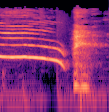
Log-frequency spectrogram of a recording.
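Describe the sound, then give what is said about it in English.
A person imitates a dog's howl, marking the year of the dog in Overwatch, with a long, steady high-pitched note that slides downward at the end, followed by a short, rougher yelp-like burst. “I thought we were going to like do a dog thing, but...”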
